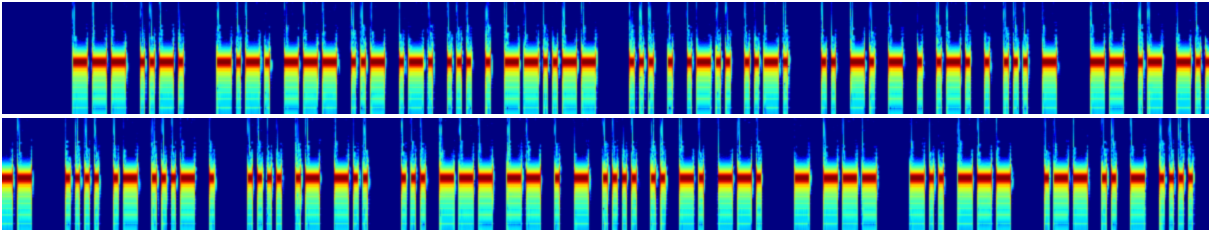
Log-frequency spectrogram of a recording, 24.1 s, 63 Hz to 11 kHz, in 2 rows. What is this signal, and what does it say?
Morse code, heard as a keyed tone, about 25 wpm, 700 Hz. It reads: OF COURSE, SELF INTEREST MAY HAVE HAD SOMETHING TO DO WITH
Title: Sentences from Top 1000 Words - Review Part 2 - 25wpm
